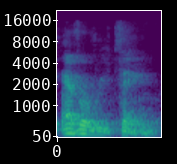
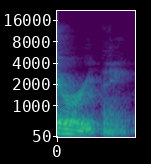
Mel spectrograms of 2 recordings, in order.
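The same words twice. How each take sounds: First: "everything" with every syllable sounded; proper pronunciation. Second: "everything" slurred into "urrything"; DC pronunciation. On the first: Obeying mother's house rules, fully pronounced "everything". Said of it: "I had to say everything in my mother's house". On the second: Showing what mother banned, DC-style slurred "everything". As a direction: swallow the "v" in "everything". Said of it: "I couldn't say everything". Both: Shown as a demonstration.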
